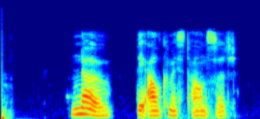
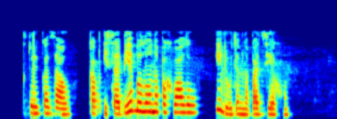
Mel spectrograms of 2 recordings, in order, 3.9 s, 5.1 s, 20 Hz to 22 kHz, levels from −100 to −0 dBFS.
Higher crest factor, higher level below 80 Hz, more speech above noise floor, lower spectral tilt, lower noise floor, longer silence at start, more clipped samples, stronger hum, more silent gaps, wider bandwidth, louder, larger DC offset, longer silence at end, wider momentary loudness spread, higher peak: about the same, 18 dB vs 16 dB; first, -40 dBFS vs -56 dBFS; about the same, 59 dB vs 62 dB; about the same, -6.5 dB/octave vs -6.5 dB/octave; first, -82 dBFS vs -77 dBFS; second, 0 s vs 0.45 s; neither; neither; neither; about the same, 7.8 kHz vs 7.6 kHz; second, -24 LUFS vs -16 LUFS; neither; second, 0.4 s vs 0.75 s; first, 17 LU vs 11 LU; second, -6 dBFS vs 0 dBFS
